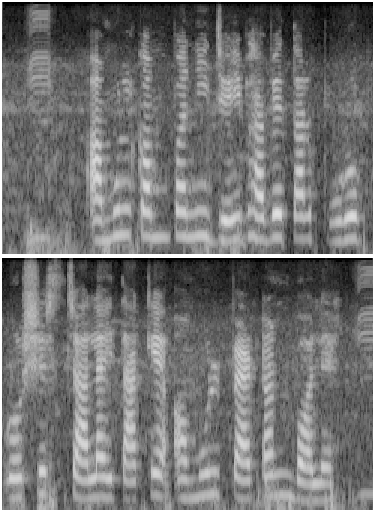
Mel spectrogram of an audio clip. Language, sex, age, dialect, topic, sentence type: Bengali, female, 25-30, Standard Colloquial, agriculture, statement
